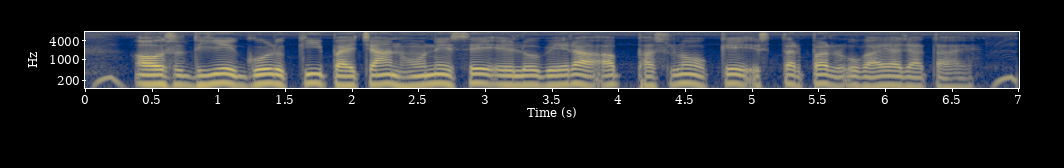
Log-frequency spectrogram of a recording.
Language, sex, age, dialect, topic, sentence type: Hindi, male, 25-30, Awadhi Bundeli, agriculture, statement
